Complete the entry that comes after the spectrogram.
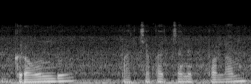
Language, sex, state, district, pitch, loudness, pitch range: Telugu, male, Andhra Pradesh, Sri Satya Sai, 120 Hz, -20 LUFS, 115-130 Hz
